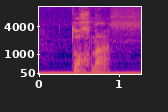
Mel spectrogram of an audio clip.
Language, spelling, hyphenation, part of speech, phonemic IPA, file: Dutch, dogma, dog‧ma, noun, /ˈdɔx.maː/, Nl-dogma.ogg
- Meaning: dogma (colloquially with connotations of strictness and inflexibility)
